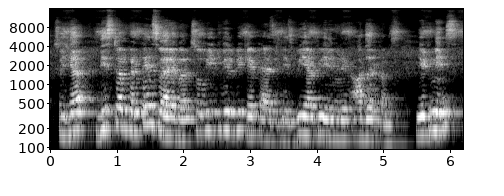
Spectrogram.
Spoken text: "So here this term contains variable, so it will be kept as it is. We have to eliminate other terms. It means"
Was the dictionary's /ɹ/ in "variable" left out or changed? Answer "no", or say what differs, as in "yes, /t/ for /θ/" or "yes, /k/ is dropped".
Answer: yes, /l/ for /ɹ/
